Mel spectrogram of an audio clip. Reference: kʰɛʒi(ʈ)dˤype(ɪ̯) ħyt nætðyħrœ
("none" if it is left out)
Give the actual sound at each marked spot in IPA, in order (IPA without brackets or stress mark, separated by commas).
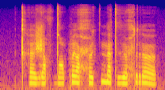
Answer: θ, ə̯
